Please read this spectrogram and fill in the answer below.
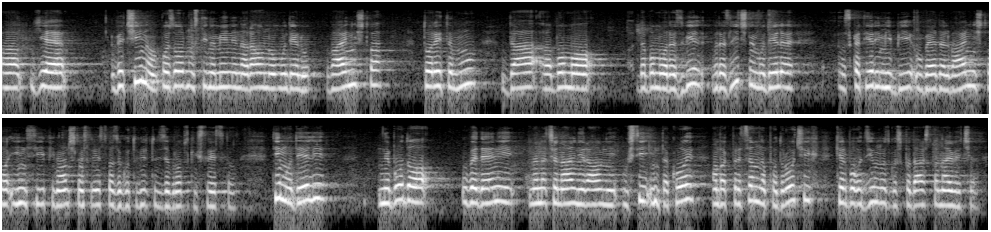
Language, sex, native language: Slovenian, male, Slovenian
